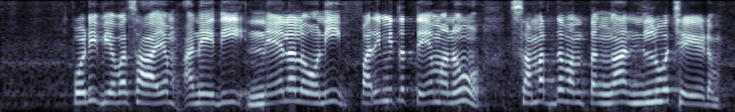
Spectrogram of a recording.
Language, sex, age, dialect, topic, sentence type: Telugu, female, 31-35, Central/Coastal, agriculture, statement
